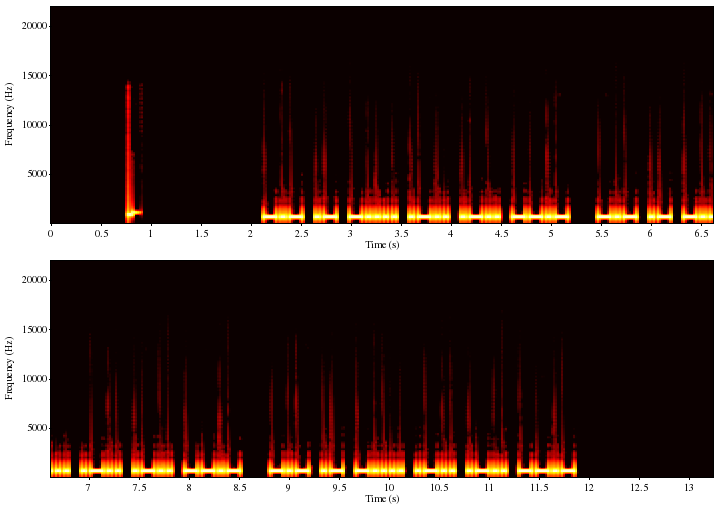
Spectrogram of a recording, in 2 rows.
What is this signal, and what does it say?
Morse code, heard as a keyed tone, about 28 wpm, 690 Hz. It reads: KA6LLQ KA6LLQ KA6LLQ
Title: USA Call Signs Repeated 3x 28wpm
